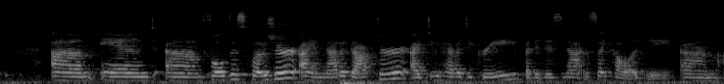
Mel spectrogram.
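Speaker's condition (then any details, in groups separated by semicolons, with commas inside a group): No condition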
